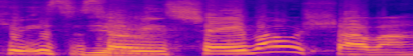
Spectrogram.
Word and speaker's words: Shava: But because I am from Ensanada, people pronounce the ch with like sh that is shaba because the pron pronunciation change.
